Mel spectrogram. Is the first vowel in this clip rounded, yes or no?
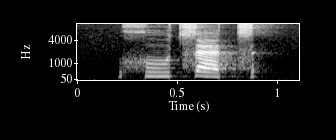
yes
